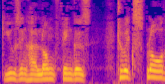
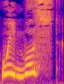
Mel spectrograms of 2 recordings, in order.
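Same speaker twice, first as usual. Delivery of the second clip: very high, anguished wail; 12 semitones higher, 3 dB louder than usual. A narrator's reading. Mother begs for a search, wailing. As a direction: wail it out in desperation. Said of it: "wailed Norrie".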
